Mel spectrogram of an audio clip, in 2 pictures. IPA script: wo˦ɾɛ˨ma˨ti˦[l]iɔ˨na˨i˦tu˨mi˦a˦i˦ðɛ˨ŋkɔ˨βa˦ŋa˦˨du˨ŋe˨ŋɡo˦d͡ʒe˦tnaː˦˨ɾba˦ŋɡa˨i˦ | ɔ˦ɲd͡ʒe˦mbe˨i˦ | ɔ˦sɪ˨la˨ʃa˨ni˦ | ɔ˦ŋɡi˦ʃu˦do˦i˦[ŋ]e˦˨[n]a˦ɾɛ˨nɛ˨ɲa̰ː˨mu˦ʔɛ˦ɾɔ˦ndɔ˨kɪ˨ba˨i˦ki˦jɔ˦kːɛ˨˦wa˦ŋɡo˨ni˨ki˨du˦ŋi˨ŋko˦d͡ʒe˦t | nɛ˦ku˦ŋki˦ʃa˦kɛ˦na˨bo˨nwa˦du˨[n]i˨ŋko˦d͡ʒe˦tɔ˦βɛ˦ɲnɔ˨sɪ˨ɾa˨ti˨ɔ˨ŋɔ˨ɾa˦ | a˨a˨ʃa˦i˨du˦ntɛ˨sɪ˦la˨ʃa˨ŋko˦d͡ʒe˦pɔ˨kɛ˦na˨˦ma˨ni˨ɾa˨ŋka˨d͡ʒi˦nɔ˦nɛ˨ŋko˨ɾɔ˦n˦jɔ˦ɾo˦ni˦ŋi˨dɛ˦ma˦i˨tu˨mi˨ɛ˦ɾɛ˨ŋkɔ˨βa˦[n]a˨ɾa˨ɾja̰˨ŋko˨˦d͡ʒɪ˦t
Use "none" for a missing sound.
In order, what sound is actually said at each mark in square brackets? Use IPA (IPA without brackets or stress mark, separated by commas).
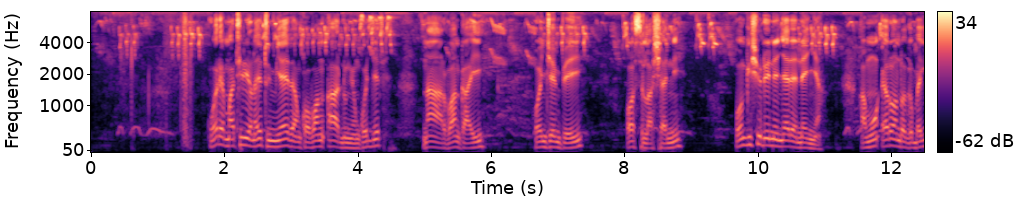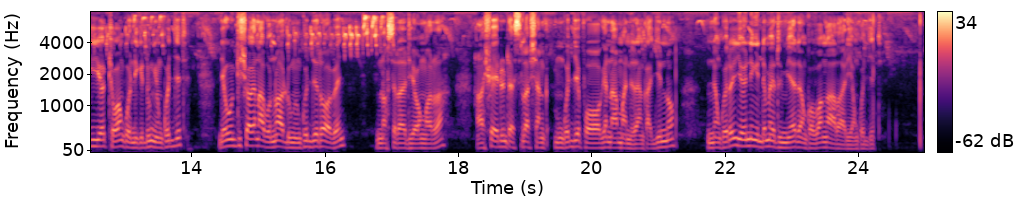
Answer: ɾ, n, ɲ, ŋ, ŋ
